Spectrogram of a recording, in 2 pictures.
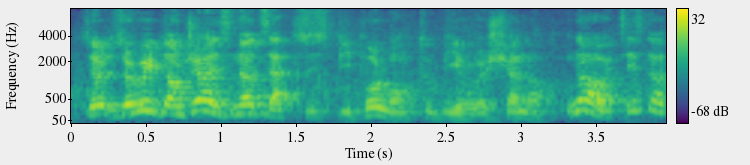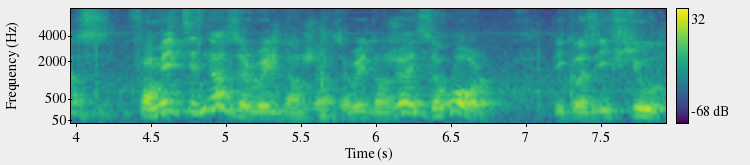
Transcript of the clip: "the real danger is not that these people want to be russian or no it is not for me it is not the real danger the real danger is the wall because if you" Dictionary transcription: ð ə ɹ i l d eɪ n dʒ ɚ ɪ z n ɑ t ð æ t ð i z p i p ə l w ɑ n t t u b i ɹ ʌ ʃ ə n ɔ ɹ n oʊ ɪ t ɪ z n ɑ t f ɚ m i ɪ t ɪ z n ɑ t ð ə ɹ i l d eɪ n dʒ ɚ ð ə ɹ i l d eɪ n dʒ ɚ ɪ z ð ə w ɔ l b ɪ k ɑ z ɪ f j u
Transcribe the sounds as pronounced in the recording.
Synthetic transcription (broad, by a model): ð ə ɹ i l d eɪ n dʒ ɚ ɪ z n ɑ t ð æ t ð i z p i p ə l w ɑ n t t u b i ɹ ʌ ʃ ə n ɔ l n oʊ ɪ t ɪ z n ɑ t f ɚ m i t ɪ z n ɑ t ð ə ɹ i l d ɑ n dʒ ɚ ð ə ɹ i l d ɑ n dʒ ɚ ɪ z ð ə w ɔ l b ɪ k ɑ z ɪ f j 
